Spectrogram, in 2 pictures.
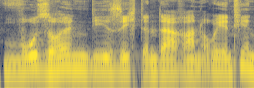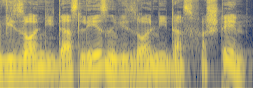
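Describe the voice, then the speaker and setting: A podcast host talks a little fast in a medium-pitched, gravelly, mellow voice, giving unscripted opinions right to his listeners. Many fillers and restarts break up his speech, though he stays earnest throughout.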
